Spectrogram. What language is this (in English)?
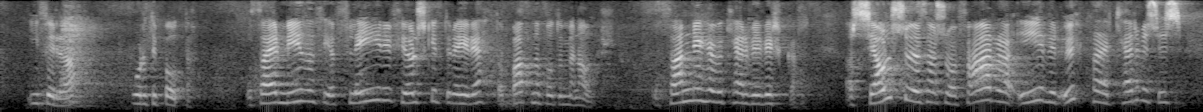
Icelandic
